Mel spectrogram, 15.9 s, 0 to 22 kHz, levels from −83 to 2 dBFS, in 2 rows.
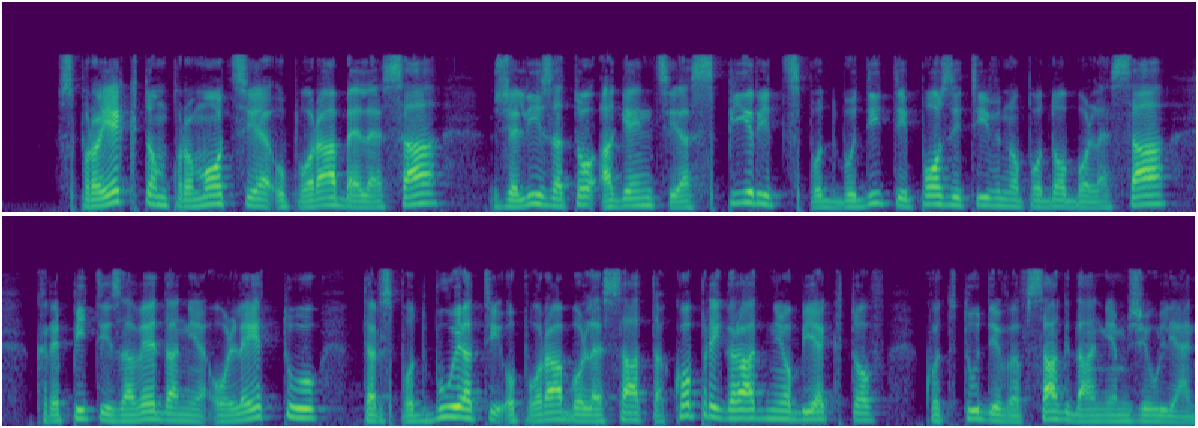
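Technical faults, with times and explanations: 11.91 s, concealed Bluetooth headset packet loss: A single voice packet between headset and phone went missing, a gap of 7.5 ms that fits one lost frame, between "ter spodbujati uporabo" and "lesa tako". The receiver filled it by repeating the closest-matching piece of the waveform just before. One such patch is nearly hidden in the speech carried over the mSBC headset link.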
